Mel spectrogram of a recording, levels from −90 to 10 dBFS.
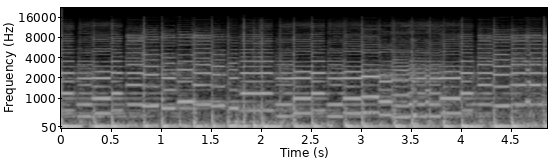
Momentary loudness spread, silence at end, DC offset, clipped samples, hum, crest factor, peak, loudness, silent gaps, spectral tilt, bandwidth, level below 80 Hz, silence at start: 2 LU; 0 s; under 0.1%; under 0.1%; none; 14 dB; -8 dBFS; -21 LUFS; none; -5 dB/octave; 13 kHz; -24 dBFS; 0 s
